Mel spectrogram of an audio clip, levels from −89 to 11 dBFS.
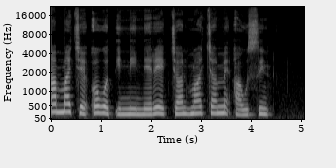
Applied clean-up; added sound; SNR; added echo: none; none; none; none.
